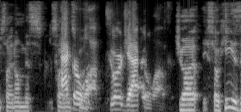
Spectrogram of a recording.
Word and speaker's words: Akerlof: Pronounce George's last name so I don't miss. Akerlof, George Akerlof.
